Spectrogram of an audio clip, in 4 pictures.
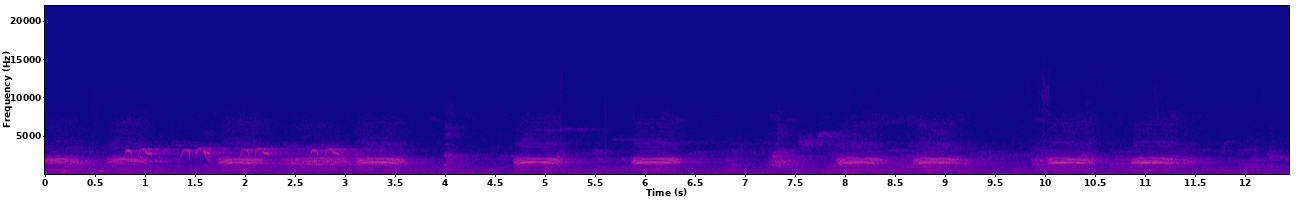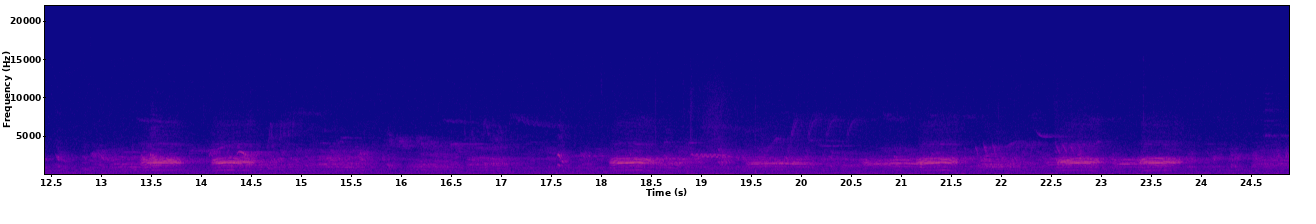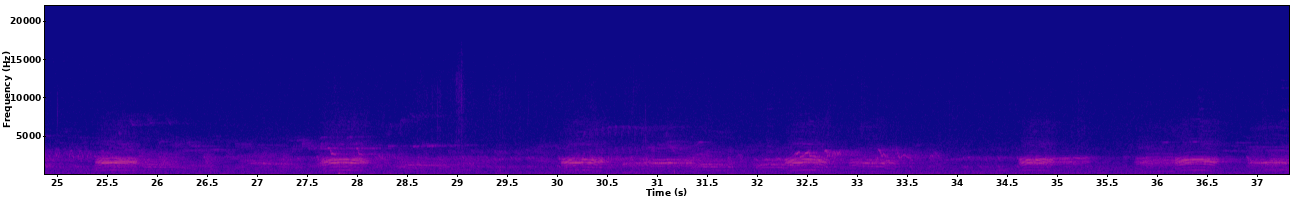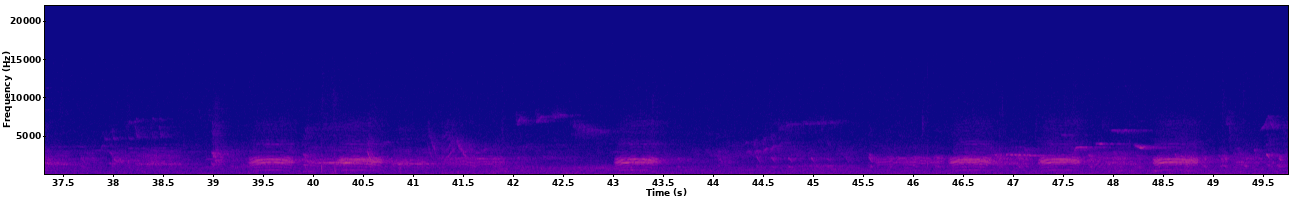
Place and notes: Friston Forest, Cuckmere Valley, East Sussex, UK - Evening crows
Crows and other birds squawking in Friston Forest.
(zoom H4n internal mics)
Seaford, East Sussex, UK, 2 April 2015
